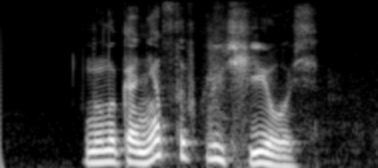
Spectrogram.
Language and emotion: Russian, positive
